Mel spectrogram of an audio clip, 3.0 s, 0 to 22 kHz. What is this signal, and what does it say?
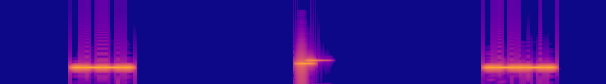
Morse code, heard as a keyed tone, about 50 wpm, 700 Hz. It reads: P <AR>
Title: Single Character (Letter:Number:Punctuation:Prosign) 50wpm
